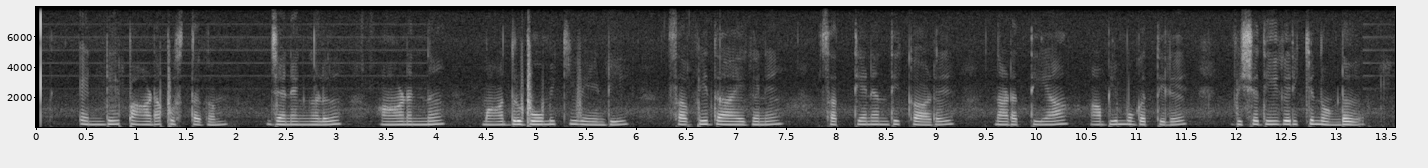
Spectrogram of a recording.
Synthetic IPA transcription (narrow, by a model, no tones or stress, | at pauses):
e̞nde̞paːɽɐpust̪ɐɣɐm | d͡ʑe̞nɐŋːɐɭɨ | aːɳe̞nːɨ | maːd̪rɨbʱuːmikʲːuʋe̞ːɳɖi | sɐʋjid̪aːjɐɣɐnɨ | sɐt̪jɐnɐnd̪ʱikːaːɽɨ | nɐɽɐt̪ːijɐ | ɐbʱimuɣɐt̪ːil | ʋiɕɐd̪iːɣɐɾikʲːunːuɳɖɨ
